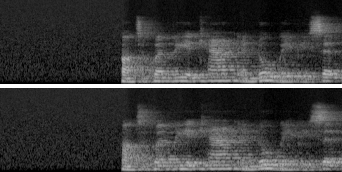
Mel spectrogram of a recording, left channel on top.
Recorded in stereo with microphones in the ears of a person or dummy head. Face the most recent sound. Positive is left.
turn(degrees=35)  # may be behind; listen again after turning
